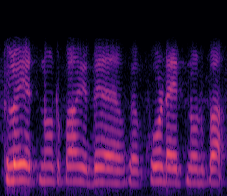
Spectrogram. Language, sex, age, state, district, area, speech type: Tamil, female, 30-45, Tamil Nadu, Tirupattur, rural, conversation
